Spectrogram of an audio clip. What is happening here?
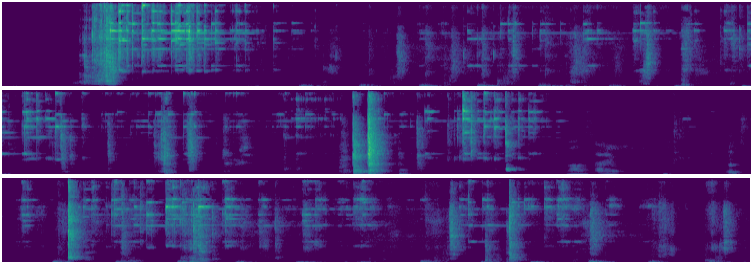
I picked up the keys from kitchen shelf and opened the door of living room and turned the light switch on and and entered the living room and closed the door. My friends are talking there.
